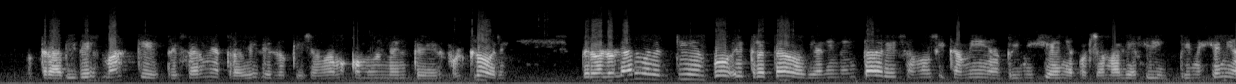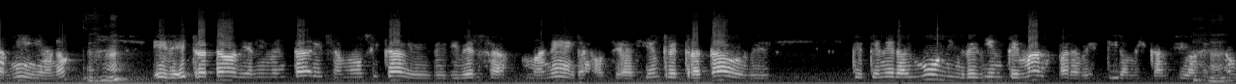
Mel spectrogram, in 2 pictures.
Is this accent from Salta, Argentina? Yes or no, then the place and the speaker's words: yes; Salta, Argentina; now in Buenos Aires, Argentina; Bueno, yo nací en Salta. He vivido la mitad de mi vida más o menos en Salta y la otra mitad ya me vine a vivir a Buenos Aires.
